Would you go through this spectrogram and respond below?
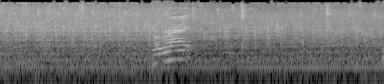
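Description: Chicken fries steadily in a pan, giving a constant close sizzle and crackle, while a voice speaks briefly partway through as the piece is turned over.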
